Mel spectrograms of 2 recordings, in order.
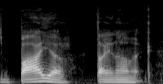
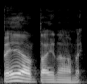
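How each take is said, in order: First: The first syllable sounds like 'buyer'. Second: The first syllable sounds like 'bear'. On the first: The speaker calls it right. "it's buyer dynamic" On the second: The speaker calls it wrong. "I say it wrong"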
